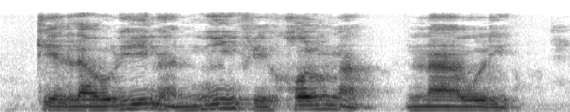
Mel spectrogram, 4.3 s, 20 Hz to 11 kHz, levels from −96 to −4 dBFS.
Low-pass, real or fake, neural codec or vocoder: 7.2 kHz; fake; codec, 16 kHz, 4 kbps, FunCodec, trained on Chinese and English, 50 frames a second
